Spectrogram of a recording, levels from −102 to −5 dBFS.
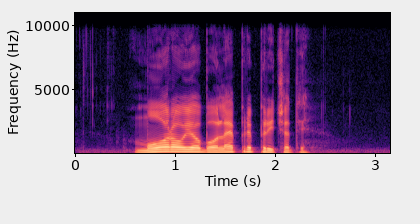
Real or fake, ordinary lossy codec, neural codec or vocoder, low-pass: real; none; none; 9.9 kHz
